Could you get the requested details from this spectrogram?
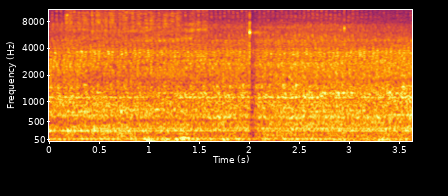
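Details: Stellantis PureTech car with no brakes, after the brake vacuum pump clogged by disintegrated belt debris was cleaned and refitted with a new gasket. Steady, even idle with no knock or hiss and one brief click midway, while vacuum is checked. Normal idle.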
